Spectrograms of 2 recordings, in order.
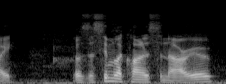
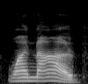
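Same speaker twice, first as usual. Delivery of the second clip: scared henchman; 8 semitones higher, 3 dB louder than usual. Retold or imitated. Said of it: "Arnie movie scene impression".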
